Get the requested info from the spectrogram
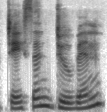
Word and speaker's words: Dubin: And today we have Jason Dubin.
